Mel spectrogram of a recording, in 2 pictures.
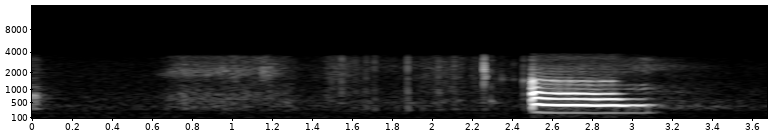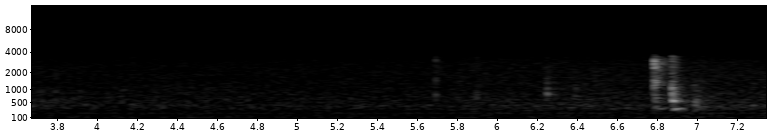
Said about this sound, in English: Sorry, I'm, like, really bad at typing today for some reason.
